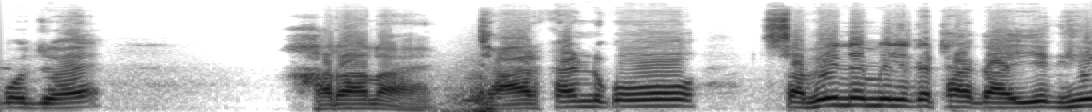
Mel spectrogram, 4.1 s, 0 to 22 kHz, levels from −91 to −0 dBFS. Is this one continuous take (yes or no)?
no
